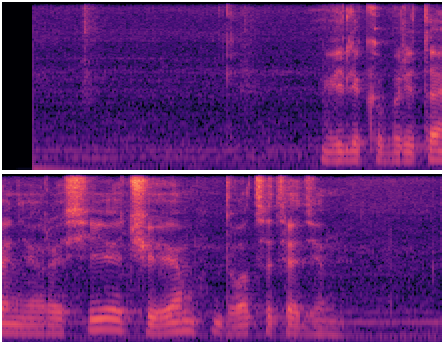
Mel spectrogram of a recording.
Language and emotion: Russian, neutral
